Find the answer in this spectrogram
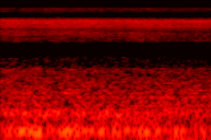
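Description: Faint room tone: a steady high hiss with a low hum underneath.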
